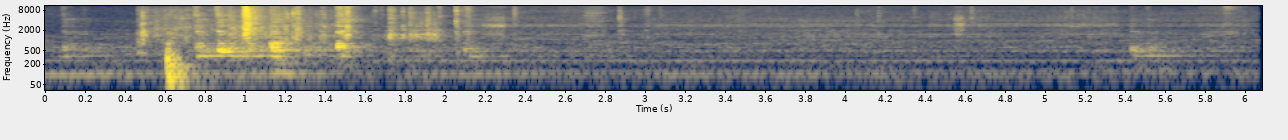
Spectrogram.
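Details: Tascam DA30mk2 DAT deck that would not accept tape, tested after a new belt and lubrication with the chassis out: crisp clicks and a short whirr as the tape is drawn in, then a quiet steady hum. It now loads properly.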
